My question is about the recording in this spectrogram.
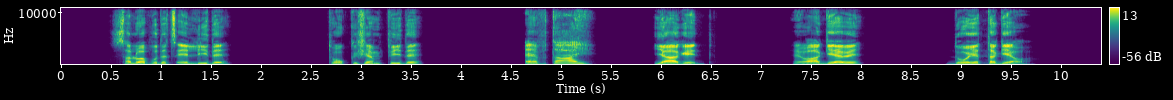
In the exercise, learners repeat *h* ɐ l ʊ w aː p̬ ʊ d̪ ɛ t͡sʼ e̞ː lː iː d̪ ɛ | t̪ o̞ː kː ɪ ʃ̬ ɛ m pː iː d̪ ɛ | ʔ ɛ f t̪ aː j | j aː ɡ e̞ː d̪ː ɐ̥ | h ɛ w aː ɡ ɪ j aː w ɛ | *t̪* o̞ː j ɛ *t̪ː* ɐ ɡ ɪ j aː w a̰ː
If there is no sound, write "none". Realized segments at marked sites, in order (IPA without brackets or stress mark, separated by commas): s, d̪, t̪ː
